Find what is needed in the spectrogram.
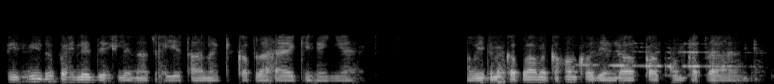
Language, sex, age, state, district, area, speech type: Urdu, male, 18-30, Bihar, Supaul, rural, conversation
